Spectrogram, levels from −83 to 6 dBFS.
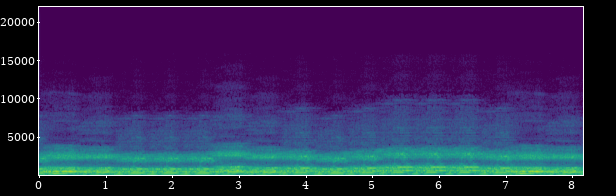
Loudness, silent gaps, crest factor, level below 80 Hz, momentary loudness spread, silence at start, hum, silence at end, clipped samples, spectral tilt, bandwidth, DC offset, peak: -15 LUFS; none; 14 dB; -58 dBFS; 5 LU; 0 s; none; 0 s; under 0.1%; -6.5 dB/octave; 10 kHz; under 0.1%; 0 dBFS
